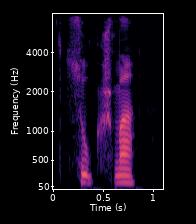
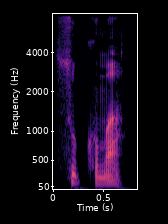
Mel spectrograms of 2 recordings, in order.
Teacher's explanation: the long uksh becomes uku, two short syllables in Pali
